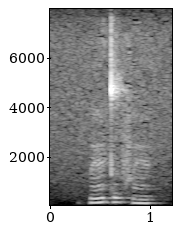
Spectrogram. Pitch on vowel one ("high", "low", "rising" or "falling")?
rising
